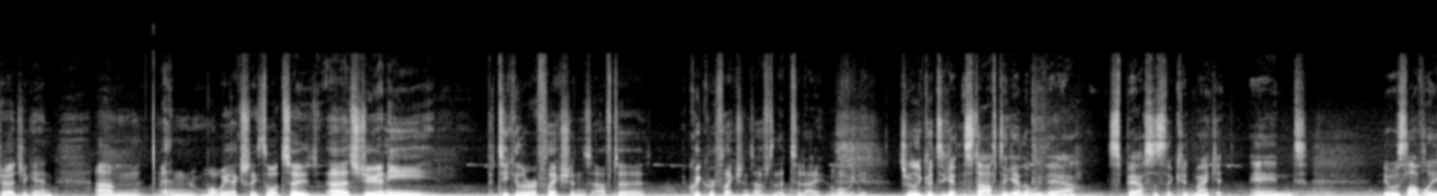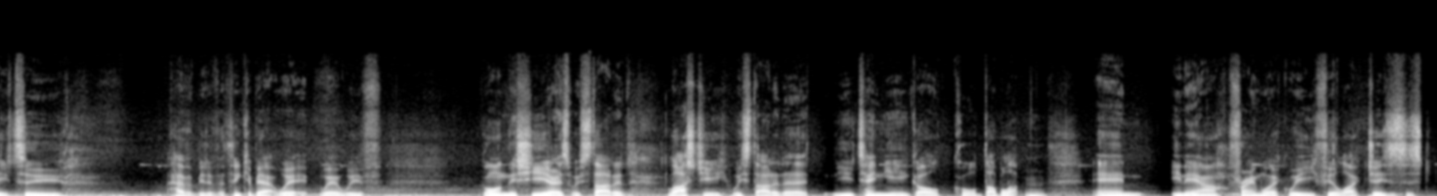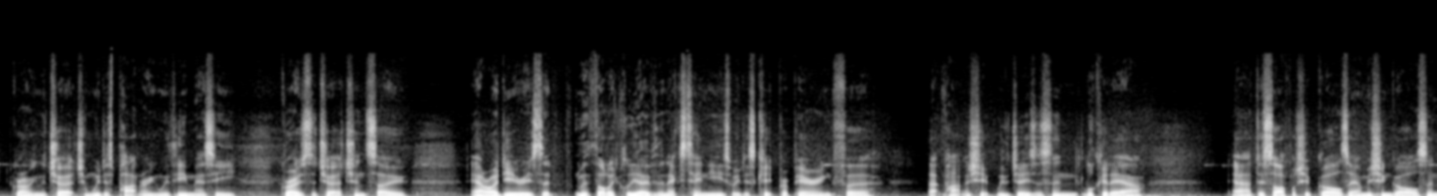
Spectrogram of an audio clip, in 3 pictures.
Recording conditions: outdoors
